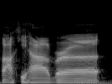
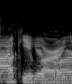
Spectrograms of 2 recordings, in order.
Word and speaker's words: Akihabara: Akihabara. Akiabara. How do you say it? What is the We went over this before. I think it's Akiabara. You said it. Akibara is what I was always saying.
